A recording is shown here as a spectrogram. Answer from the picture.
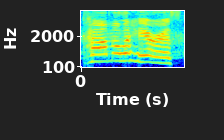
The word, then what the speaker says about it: Kamala Harris: Joe Biden and Kamala Harris are not the legitimate president and vice president of the United States. – Hey, mad respect. She actually pronounced Kamala Harris's name correctly.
